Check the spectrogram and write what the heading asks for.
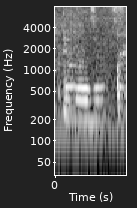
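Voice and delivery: whispering. Real, not acted. Whispered echo with laugh.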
